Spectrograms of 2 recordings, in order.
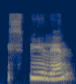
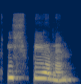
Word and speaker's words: Spielen: হুম Meine Hobbys sind Reisen, হুম Spielen হুম। und Hören Musik. হ্যাঁ, Danke. সুন্দর হয়েছে, কিন্তু এখানে স্পিলেন বলেছেন, এটা স্পিলেন হবে না, এটা প্রোনাউন্সিয়েশনটা কি হবে? স্পিলেন। Spielen. হ্যাঁ, এটা হবে স্পিলেন।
